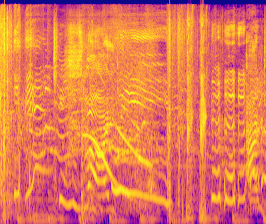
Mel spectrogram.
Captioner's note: giggles; snorting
